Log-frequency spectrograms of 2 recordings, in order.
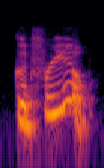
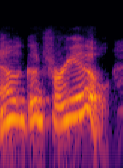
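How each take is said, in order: First: Sincere, pleased well done; mean it, a real congratulation; honest heartfelt good for you; genuine praise. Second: Dry mock congratulation; a light sarcastic good for you. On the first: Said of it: "in a genuine, "Yay, you" spirit". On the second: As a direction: say it so the praise sounds fake. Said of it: "like, a sarcastic tone". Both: Shown as a demonstration.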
